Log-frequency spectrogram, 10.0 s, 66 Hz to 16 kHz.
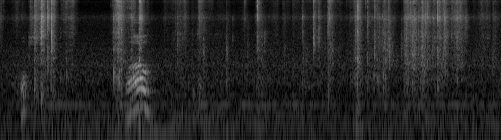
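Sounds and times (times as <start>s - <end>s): plastic wrapping rustling: 5.0s - 10.0s.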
